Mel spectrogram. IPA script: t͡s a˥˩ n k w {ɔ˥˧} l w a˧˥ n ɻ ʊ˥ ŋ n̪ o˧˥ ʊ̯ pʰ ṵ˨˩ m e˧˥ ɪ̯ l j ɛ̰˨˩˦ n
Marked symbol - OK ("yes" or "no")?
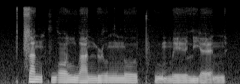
no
